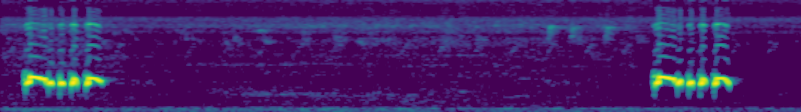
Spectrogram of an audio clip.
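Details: Wild zebra dove calling persistently: two bursts of rapid, bubbling cooing notes, each about half a second long and about five seconds apart, over a low steady background hum.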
